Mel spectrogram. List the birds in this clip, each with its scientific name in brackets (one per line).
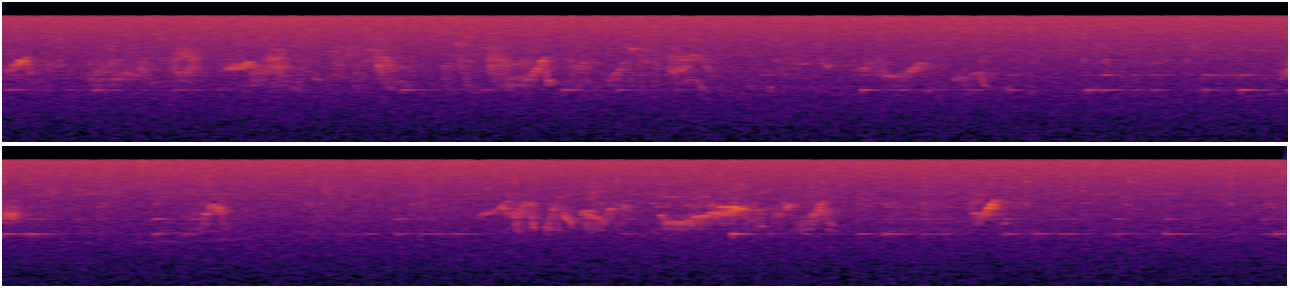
Superb Starling (Lamprotornis superbus)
